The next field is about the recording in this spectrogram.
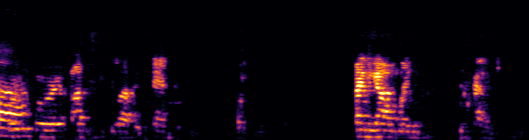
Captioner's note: man's voice garbled over phone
